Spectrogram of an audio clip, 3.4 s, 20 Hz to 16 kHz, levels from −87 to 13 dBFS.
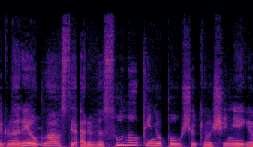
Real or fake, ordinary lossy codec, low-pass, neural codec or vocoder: fake; MP3, 96 kbps; 14.4 kHz; codec, 44.1 kHz, 2.6 kbps, DAC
